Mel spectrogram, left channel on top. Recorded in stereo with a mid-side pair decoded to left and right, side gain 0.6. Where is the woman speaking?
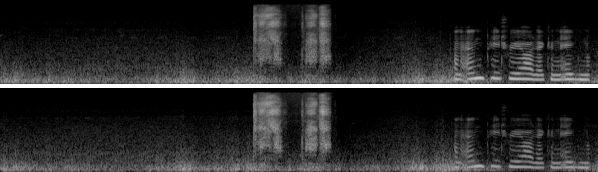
30° left.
